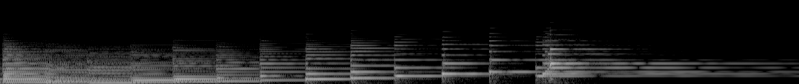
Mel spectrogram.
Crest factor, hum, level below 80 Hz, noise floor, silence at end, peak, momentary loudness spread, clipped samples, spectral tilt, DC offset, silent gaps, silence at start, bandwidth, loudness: 18 dB; none; -46 dBFS; -52 dBFS; 0 s; -14 dBFS; 16 LU; under 0.1%; -9.5 dB/octave; under 0.1%; none; 0 s; 5.8 kHz; -32 LUFS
